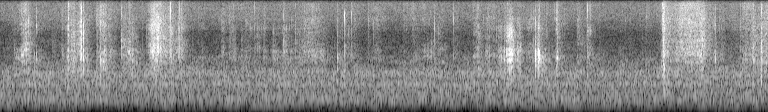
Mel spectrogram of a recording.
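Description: Clear plastic pouch of silicone drinking straws crinkling faintly as it is handled and turned over, with a few sharper crackles about six seconds in and again near the end, over a steady low hum.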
